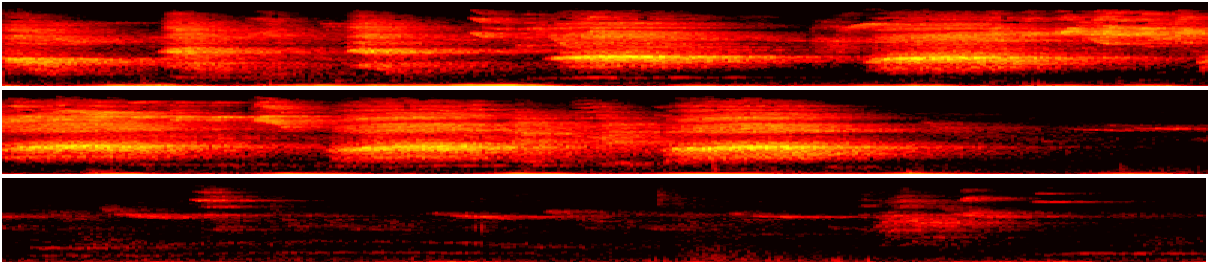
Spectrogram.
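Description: A bird calling: a series of about seven loud calls, each around half a second long and roughly one a second. Fainter short, high chirps follow for the last few seconds.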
